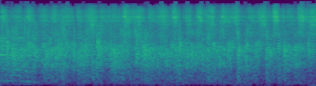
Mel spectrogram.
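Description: A church congregation bursts into loud, dense applause praising the Lord, a continuous wash of many hands clapping that fills the room at close range without pause.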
